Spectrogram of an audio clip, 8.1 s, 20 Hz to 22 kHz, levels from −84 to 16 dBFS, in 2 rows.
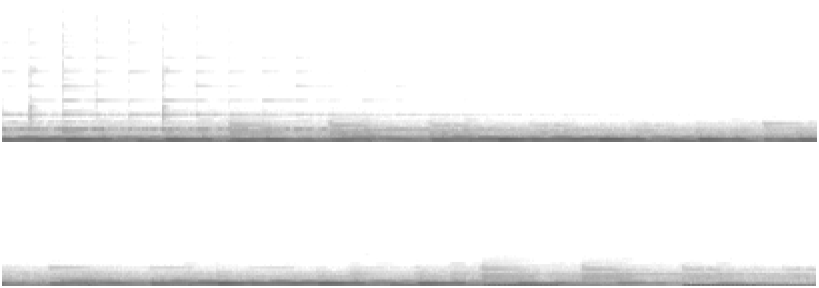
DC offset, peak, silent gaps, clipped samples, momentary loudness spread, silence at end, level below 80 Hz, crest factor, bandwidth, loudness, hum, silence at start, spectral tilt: under 0.1%; -20 dBFS; none; under 0.1%; 6 LU; 0 s; -40 dBFS; 12 dB; 7 kHz; -33 LUFS; none; 0 s; -9.5 dB/octave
